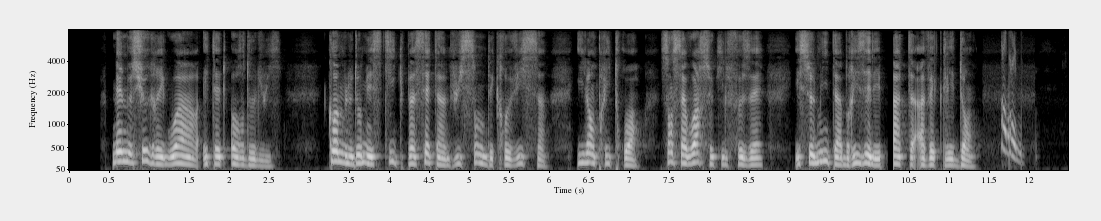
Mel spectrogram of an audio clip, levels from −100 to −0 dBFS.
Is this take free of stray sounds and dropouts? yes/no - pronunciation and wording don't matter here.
no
